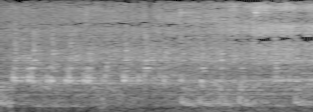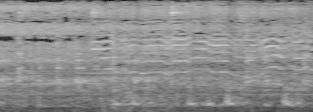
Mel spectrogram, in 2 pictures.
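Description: Loud percussion music of a street procession, drums beating irregularly, mixed with the steady noise of a running engine.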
